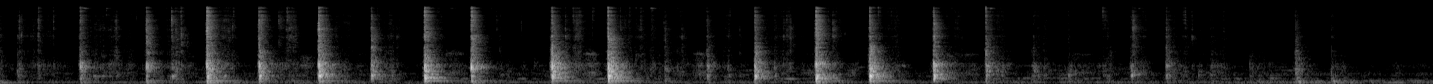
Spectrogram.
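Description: Repeated sharp knocks on a hard surface, about two a second and unevenly spaced, growing fainter and sparser after about ten seconds.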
